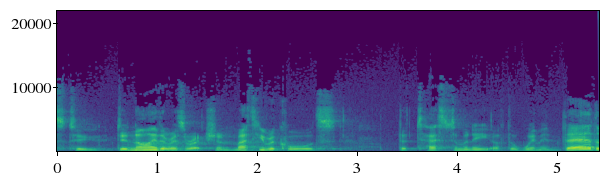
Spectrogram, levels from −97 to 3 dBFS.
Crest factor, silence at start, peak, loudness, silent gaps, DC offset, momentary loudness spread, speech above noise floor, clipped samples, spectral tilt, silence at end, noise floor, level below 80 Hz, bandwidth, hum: 22 dB; 0 s; -2 dBFS; -25 LUFS; none; under 0.1%; 16 LU; 33 dB; under 0.1%; -4.5 dB/octave; 0 s; -57 dBFS; -72 dBFS; 11 kHz; none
